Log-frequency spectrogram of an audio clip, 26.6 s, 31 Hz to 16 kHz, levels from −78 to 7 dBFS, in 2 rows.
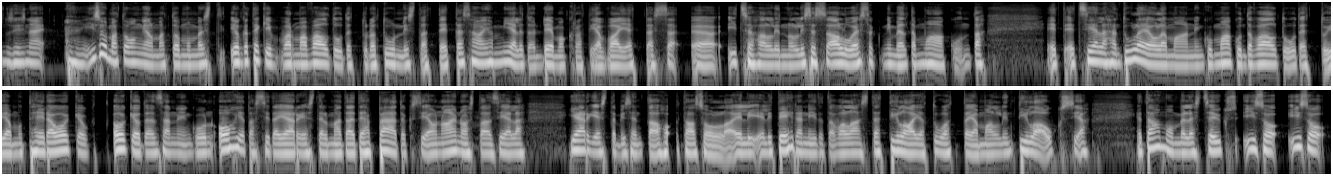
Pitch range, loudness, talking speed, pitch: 150-175 Hz, -16 LUFS, 160 wpm, 155 Hz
